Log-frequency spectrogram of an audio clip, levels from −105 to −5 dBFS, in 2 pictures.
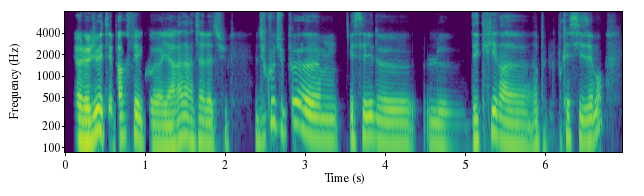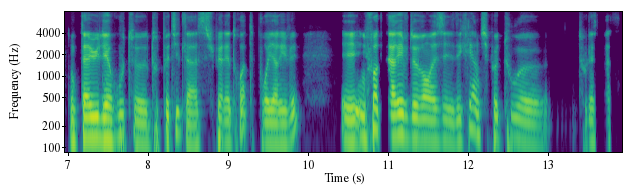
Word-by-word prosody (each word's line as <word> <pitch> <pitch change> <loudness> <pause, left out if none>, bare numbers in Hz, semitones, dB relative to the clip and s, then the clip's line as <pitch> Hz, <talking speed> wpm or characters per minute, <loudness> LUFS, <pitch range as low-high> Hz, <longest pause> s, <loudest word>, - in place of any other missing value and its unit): Heu, 130 - +6
le 120 - +9
lieu 150 +8 +8
était 170 -1 +2
parfait, 140 -1 +1
quoi. 105 -2 -2
Il - - +1
y - - +2
a 105 - +2
rien 130 +3 0
à 140 - +1
redire 120 0 -2
là-dessus. 110 -1 -4 0.3
Du 125 0 -5
coup, 230 - -2
tu 190 -6 -6
peux, 165 -9 +3
hem, 125 -1 -3 0.2
essayer 140 +2 +1
de 115 -3 -2
le 105 -2 -5 0.2
décrire, 130 +5 0
heu, 110 -4 -1
un 110 - -4
peu - - -14
plus 140 - -28
précisément? 135 +1 -2 0.3
Donc 120 -1 -3
tu 135 - +6
as 135 - +8
eu 135 0 +8
les 130 -1 +6
routes, 130 +1 -2
heu, 110 -2 0
toutes 100 - -11
petites, 160 -1 -3
là, 105 -1 -2
super 120 +5 -4
étroites 110 -3 -4
pour 115 0 -1
y 115 - +4
arriver 110 0 -1 0.5
et 120 -1 +4
une 135 +3 +3
fois 180 +7 +3
que - - -25
tu - - +5
arrives 145 0 +6
devant, 130 -2 +3
vas-y, 120 0 -2
décris 120 +9 -6
un 170 - -1
petit 145 - -5
peu 140 - -3
tout, 135 -1 -8
heu, 110 -3 -4 0.4
tout - - -17
l'espace. - - -10
125 Hz, 250 wpm, -24 LUFS, 110-140 Hz, 0.5 s, le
